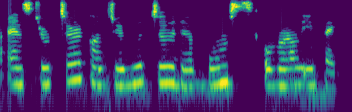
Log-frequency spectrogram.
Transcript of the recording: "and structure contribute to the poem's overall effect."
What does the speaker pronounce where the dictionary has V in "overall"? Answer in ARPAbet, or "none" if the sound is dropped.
V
